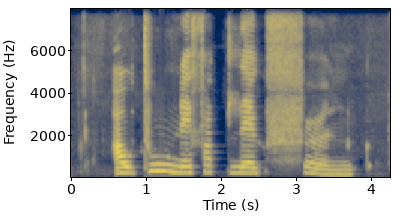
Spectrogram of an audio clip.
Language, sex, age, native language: Icelandic, female, 9, Icelandic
